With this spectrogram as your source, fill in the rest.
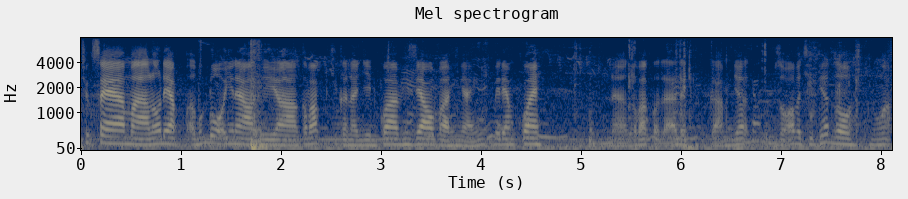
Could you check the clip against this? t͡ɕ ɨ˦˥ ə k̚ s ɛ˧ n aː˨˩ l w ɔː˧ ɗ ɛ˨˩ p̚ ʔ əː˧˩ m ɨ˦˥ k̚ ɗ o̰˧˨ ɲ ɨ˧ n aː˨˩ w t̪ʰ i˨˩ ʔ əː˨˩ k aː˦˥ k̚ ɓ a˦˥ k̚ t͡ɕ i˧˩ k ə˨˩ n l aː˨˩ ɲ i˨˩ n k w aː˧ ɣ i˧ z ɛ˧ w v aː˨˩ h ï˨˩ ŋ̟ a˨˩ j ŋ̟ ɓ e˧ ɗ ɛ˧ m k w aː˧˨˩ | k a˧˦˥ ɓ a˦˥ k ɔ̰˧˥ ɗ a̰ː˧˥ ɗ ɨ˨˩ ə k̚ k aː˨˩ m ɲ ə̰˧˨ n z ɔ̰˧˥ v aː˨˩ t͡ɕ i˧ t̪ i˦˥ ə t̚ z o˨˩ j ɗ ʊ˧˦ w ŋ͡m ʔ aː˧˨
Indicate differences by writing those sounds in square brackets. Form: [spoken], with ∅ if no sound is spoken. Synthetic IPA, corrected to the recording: t͡ɕ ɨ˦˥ ə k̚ s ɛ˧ [m] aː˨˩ l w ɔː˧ ɗ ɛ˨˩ p̚ ʔ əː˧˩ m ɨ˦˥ k̚ ɗ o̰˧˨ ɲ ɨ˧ n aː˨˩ w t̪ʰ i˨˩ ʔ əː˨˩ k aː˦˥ k̚ ɓ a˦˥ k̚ t͡ɕ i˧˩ k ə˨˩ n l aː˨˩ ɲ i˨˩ n k w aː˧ [v] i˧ z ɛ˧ w v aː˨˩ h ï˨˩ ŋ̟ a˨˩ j ŋ̟ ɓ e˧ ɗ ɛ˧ m k w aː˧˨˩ | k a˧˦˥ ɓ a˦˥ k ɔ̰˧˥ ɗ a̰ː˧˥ ɗ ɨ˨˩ ə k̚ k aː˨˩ m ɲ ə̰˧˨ n z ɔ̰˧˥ v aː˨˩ t͡ɕ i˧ t̪ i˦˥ ə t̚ z o˨˩ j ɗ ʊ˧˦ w ŋ͡m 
